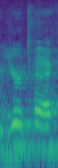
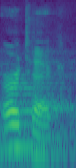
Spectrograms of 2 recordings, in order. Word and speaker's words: URTeC: make sure that uh you'll hear your tech and ur tech so i guess both are right vertex phonetically right but it sounds like an action figure i i prefer your tech most of but some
